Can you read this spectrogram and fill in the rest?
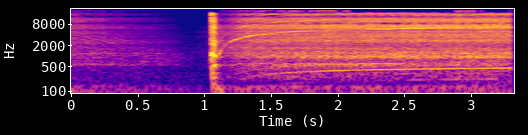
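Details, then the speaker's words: Starter from a 2014 Vauxhall Vivaro 1.6 CDTI non-runner, bench-tested off the van with a jump pack: sharp clack as the pinion throws out, then clean whine climbing steadily as it spins freely; healthy starter. "it's firing out lovely it's nicely moved up in there"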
